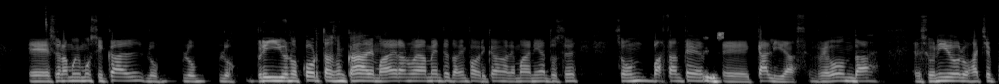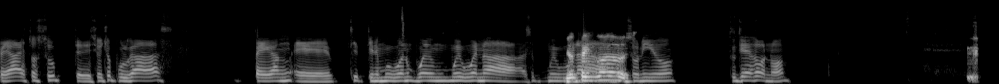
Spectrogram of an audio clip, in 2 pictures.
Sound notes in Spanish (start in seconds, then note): 19.6 carraspeo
